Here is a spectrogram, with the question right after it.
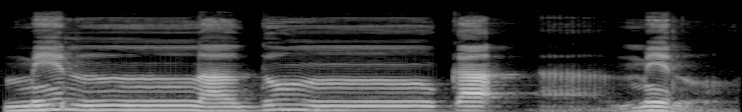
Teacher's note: Jadi tidak min tapi mil. Jadi huruf nunnya dimasukkan ke lam. Tidak memakai sengau karena tidak memakai gunnah. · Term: idgham bila gunah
